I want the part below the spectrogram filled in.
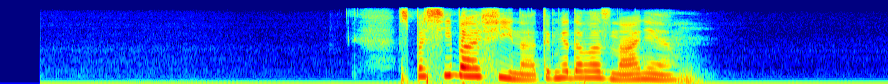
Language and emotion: Russian, positive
